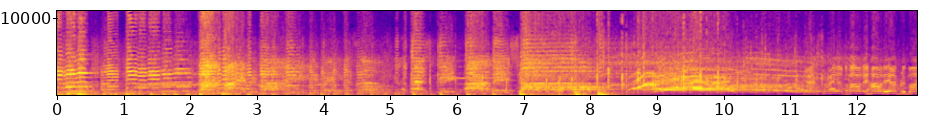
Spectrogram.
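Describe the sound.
A large crowd at a George Washington's birthday party at Ivanhoe Temple cheers and shouts continuously, many voices overlapping into a loud, dense roar with individual yells rising above it throughout.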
